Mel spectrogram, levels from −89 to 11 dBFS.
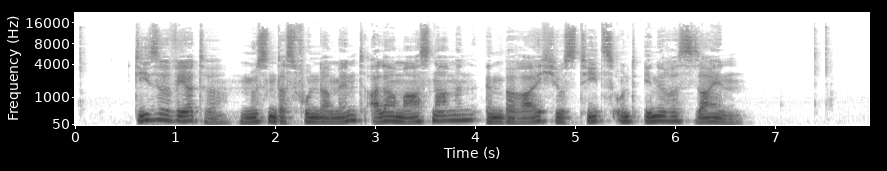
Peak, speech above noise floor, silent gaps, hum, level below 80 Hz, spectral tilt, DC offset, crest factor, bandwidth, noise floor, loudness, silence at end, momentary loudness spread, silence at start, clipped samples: -8 dBFS; 53 dB; none; none; -60 dBFS; -6.5 dB/octave; under 0.1%; 16 dB; 15.5 kHz; -75 dBFS; -23 LUFS; 1.3 s; 5 LU; 0.6 s; under 0.1%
